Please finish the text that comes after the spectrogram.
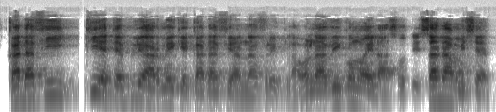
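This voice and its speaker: A man's voice: a little high, lively intonation, fairly quick, fairly bright tone. A man with a Guinean French accent speaking off the cuff in live political talk, outspoken and combative, repeating phrases for emphasis. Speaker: political activist commentator.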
